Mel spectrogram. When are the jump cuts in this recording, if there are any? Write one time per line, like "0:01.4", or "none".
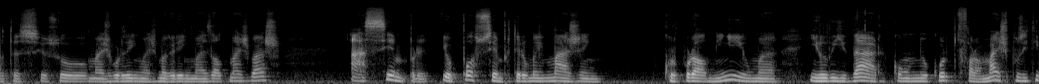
0:06.4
